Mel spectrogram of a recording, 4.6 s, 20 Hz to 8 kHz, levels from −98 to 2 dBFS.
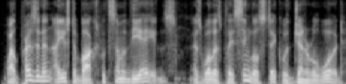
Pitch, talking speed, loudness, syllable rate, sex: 110 Hz, 260 wpm, -18 LUFS, 6.2 syllables/s, male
